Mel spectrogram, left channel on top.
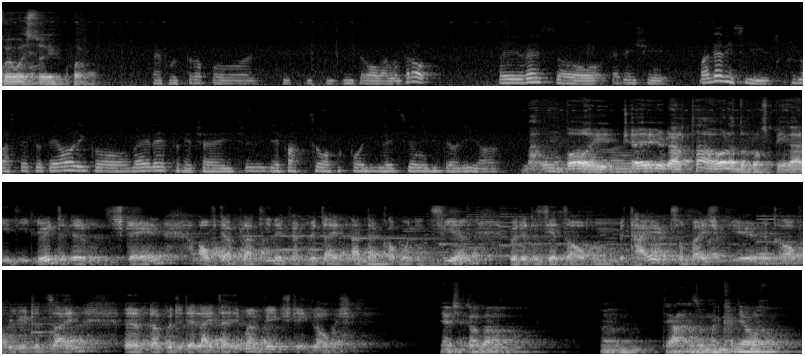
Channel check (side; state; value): both; different; correlation -0.01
